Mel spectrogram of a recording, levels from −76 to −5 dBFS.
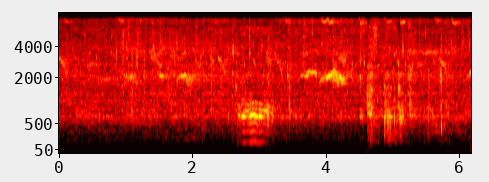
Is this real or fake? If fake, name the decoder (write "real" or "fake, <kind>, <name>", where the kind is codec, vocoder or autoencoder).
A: fake, vocoder, HiFi-GAN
